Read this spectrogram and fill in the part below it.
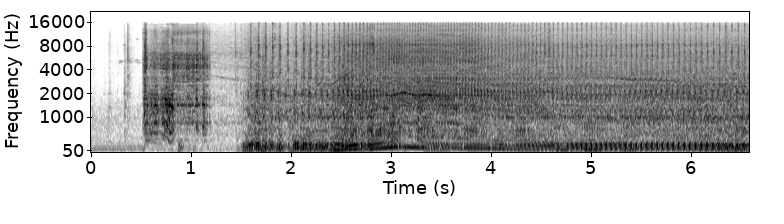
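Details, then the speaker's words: Ford Festiva sat three years. It catches after a couple of cranks into a lumpy, uneven, stumbling idle. Rough running; the owner suspects three-year-old gas. "well there you have it it runs terrible I think it's the three year old gasps"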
